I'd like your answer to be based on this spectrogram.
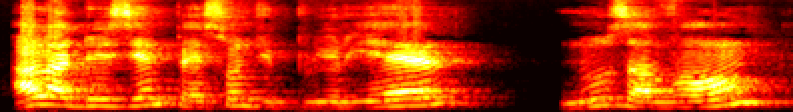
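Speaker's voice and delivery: usual speaking voice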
